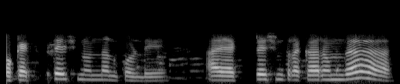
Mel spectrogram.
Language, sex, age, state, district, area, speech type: Telugu, female, 60+, Andhra Pradesh, Vizianagaram, rural, conversation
